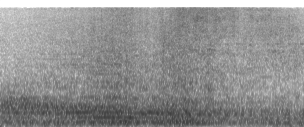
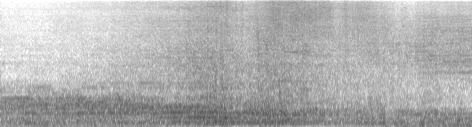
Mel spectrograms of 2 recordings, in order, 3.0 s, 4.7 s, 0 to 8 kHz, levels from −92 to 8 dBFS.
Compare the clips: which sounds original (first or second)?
first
